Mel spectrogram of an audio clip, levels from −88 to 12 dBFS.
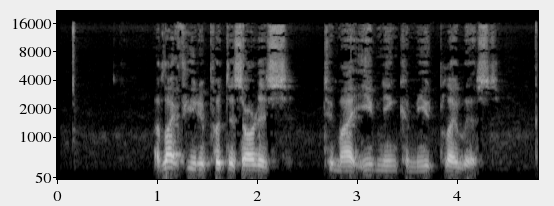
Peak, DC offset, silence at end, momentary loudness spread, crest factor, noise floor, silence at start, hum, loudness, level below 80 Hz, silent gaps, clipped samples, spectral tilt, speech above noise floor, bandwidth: -2 dBFS; under 0.1%; 0.45 s; 16 LU; 18 dB; -59 dBFS; 0.15 s; none; -18 LUFS; -66 dBFS; none; under 0.1%; -0.5 dB/octave; 41 dB; 16.5 kHz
